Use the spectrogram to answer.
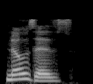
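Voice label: "noses", British English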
